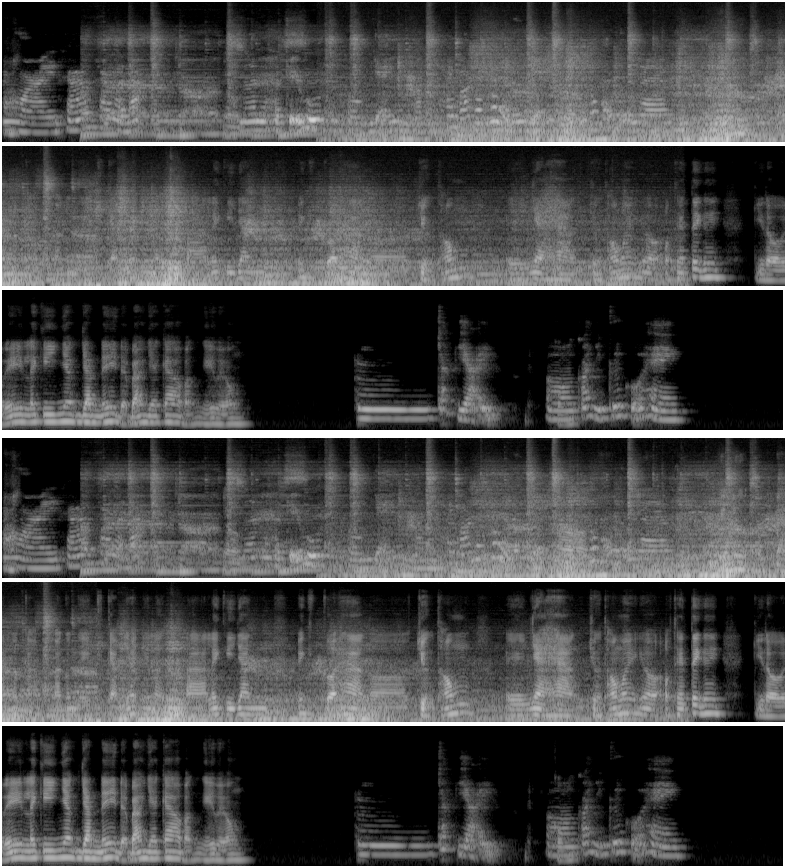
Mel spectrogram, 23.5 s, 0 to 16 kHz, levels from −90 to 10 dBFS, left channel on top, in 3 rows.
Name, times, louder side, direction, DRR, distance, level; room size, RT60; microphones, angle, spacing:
voice 1, 0.0-1.5 2.3-6.8 19.2-20.6 21.1-22.4, left 5 dB, 55° left, 1.8 m, -29 dB
Human voice / Acoustic guitar / Drum, 0.8-8.8, right 1 dB, 5° right, 0.9 m, -32 dB
Wind, 3.1-14.6, equal, 85° left, 1.1 m, -25 dB
sound 1, 3.5-9.9, equal, 30° left, 0.8 m, -36 dB
voice 2, 5.5-5.9 6.3-6.8 7.2-18.1 21.2-21.4, right 4 dB, 30° right, 0.4 m, -28 dB
4.6 x 2.2 x 4.5 m
head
